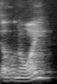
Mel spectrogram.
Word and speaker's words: Illinois: sponsors so in UA Illinois if you it's Illinois all right you don't pronounce the yes it's a French thing go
